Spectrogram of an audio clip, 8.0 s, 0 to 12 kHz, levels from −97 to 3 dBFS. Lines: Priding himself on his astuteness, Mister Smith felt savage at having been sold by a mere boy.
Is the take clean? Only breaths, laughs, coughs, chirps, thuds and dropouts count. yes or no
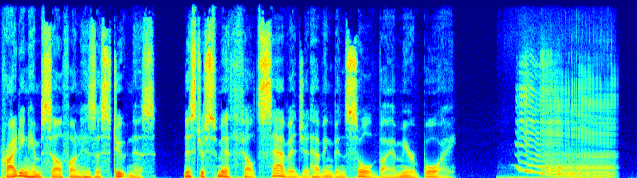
no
